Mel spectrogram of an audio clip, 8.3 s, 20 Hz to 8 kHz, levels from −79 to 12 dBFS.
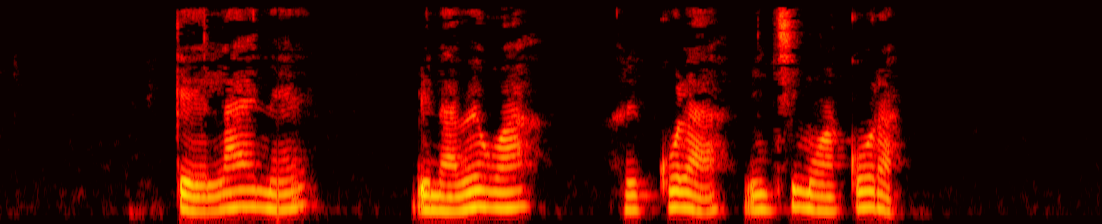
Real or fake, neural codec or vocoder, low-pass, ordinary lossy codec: real; none; 7.2 kHz; MP3, 32 kbps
